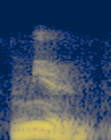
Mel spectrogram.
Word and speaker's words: mu: Mu.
